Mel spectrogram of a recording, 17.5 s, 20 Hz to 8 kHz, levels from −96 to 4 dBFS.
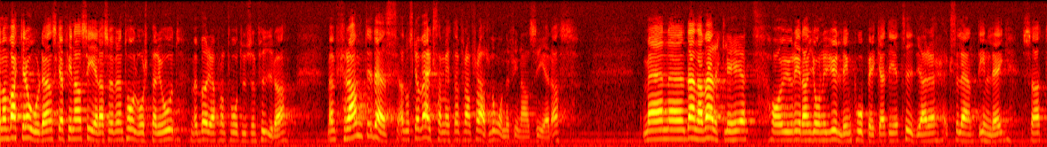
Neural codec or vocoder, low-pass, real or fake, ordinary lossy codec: none; none; real; none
